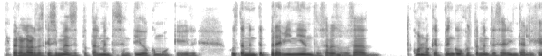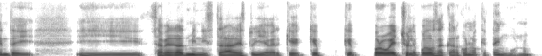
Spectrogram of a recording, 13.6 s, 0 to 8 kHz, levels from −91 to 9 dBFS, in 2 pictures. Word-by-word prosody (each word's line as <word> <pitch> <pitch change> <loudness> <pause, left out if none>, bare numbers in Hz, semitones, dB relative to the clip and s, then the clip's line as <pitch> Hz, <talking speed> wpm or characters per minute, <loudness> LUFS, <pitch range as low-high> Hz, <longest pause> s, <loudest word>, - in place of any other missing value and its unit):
Pero 135 -3 +4
la 125 - +5
verdad 125 +1 +4
es 135 - -7
que 145 - 0
sí 145 - -2
me 140 0 +4
hace 130 -2 -1
totalmente 125 0 -2
sentido 125 -1 -2
como 95 - -6
que - - -11
ir 120 +1 -5 0.4
justamente 175 +2 +2
previniendo, 135 -6 +3
¿sabes? 185 +10 -1
O 145 -5 -4
sea, 130 -1 +1 0.5
con 125 -1 +2
lo 120 - 0
que 125 0 -1
tengo 155 +5 +2
justamente 145 -2 -1
ser 130 -1 -1
inteligente, 125 0 0
y 110 -1 -7 0.5
y 110 -2 -5
saber 125 0 +2
administrar 125 -1 +3
esto, 125 0 -1
y 115 -1 0
a - - -2
ver 115 0 -3
que 125 +6 -3
que 130 -1 -1 0.3
que 150 +3 -2 0.2
provecho 145 +1 +5
le 120 -4 0
puedo 130 +1 +3
sacar 120 -1 -2
con 125 -1 -1
lo 120 - -5
que - - -13
tengo, 125 0 -4
¿no? 130 +12 -7
130 Hz, 200 wpm, -24 LUFS, 120-140 Hz, 0.5 s, la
